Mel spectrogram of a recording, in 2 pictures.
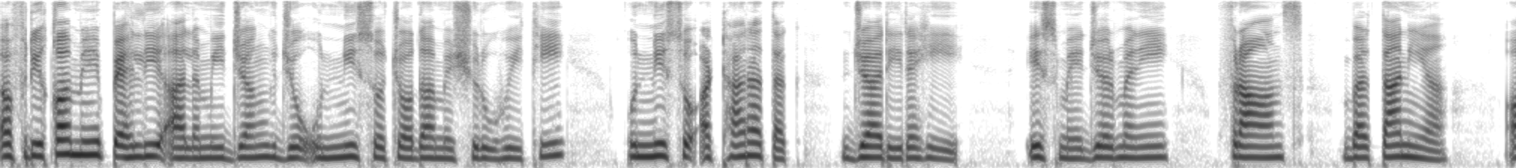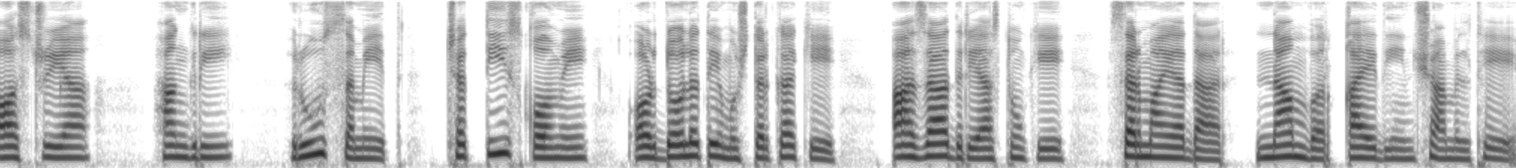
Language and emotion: Urdu, neutral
